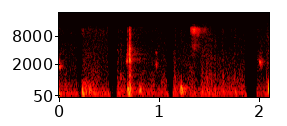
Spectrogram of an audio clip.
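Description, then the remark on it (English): A few faint, scattered clicks like small dice tapping a hard surface, then a sudden louder clatter as dice are spilled right at the end. No one speaks. “I spilled some dice.”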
